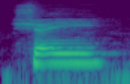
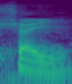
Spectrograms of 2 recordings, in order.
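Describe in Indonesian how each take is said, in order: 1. Bunyi sh digandakan dan ditahan. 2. Bunyi sh tunggal dan pendek. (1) "Yang bersabdu syai" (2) "bukan syai"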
